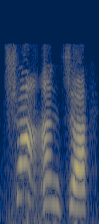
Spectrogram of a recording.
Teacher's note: But instead of a rapid release, instead of that, instead of releasing the closure, what happens? The tongue moves to the position of a fricative. · It's like you have ta and sha together, and it looks like you have da and ja together. · So basically, affricates are what? A combination of a stop plus a fricative.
